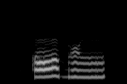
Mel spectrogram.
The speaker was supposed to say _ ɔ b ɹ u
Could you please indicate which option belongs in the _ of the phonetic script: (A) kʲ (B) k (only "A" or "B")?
B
